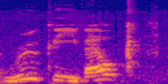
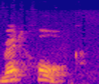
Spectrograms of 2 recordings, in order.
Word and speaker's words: Red Hawk: with the other day you say uh rookie belk uh roy bulk yes it's red hawk i must admit the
